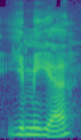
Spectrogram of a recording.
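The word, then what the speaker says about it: Yemaya: These were inspired by two African deities, Oshun and Yemiya, yay, is how you say her name.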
